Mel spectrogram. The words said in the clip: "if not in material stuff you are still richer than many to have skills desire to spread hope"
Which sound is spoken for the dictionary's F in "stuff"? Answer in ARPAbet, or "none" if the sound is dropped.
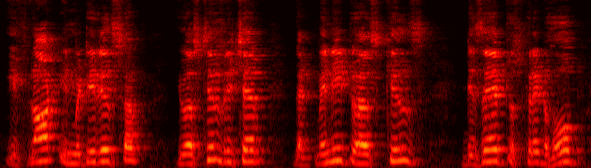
P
